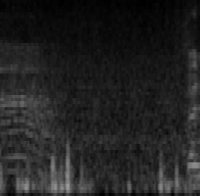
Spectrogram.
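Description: A person's voice: a short, high, wavering vocal sound at the start, then a few low knocks and quieter murmur until speech begins near the end.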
